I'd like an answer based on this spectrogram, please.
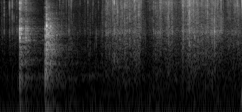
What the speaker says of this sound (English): This tape on this one, a little bit tricky here. Let me try the scissors.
